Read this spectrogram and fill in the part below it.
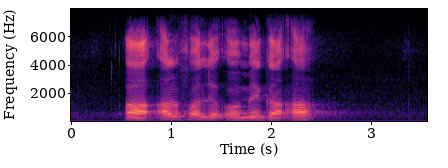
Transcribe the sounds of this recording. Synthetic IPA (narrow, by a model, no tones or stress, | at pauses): aʔalfalɪʔɔmɛkʼaʔa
